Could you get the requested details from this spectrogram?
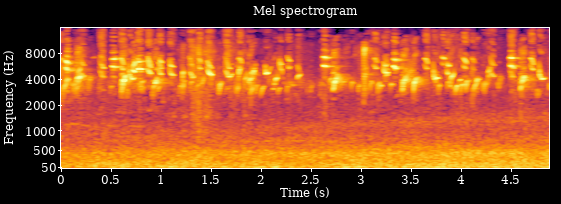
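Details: Goldfinches chirping in the wind, singing to attract the female: continuous high twittering and bright trilled chirps run through steady wind noise and a low rumbling roar.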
